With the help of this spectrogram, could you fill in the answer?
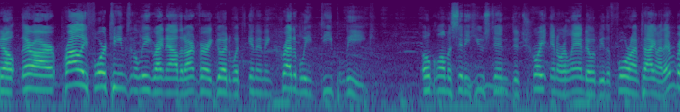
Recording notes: Courtside interview. Postgame press conference audio.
